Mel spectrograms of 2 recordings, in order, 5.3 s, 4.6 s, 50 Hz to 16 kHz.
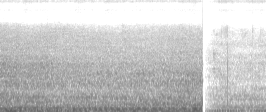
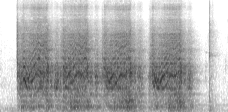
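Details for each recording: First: Jialing 125 cc four-stroke scooter, title citing engine knocking and a crankshaft bearing replacement, on a test ride reaching 75–80 km/h: a smooth, even engine drone with no knock in the rhythm. Normal running. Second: Jialing 125–130 cc four-stroke scooter engine, unused outdoors for five years, revved in bursts with a rough rattling knock deep in the crankcase; owner suspects failed crankshaft main bearings.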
